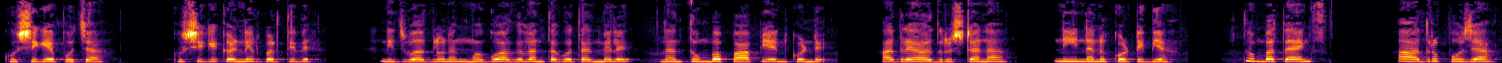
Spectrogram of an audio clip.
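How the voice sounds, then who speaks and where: A woman voicing a childless, deeply grateful elder sister in an animated cartoon, speaking in an in an earnest, pleading way.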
